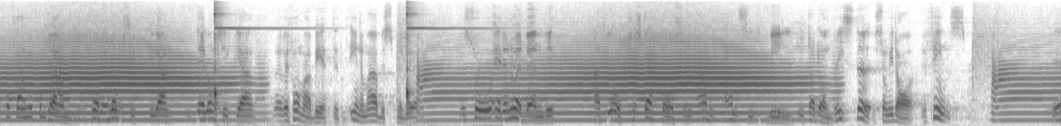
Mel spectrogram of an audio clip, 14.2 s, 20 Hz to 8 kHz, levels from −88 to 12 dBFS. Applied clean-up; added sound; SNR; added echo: none; Trumpet + Marimba, xylophone; -5 dB; none.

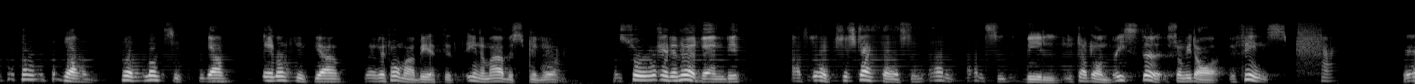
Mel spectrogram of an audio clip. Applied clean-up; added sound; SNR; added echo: neural mask model DeepFilterNet 3.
